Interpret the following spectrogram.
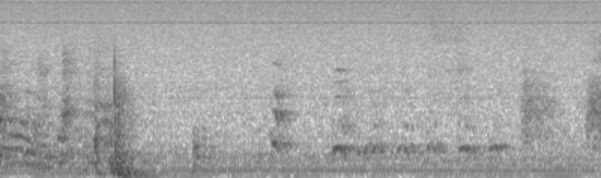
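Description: A man's brief wordless vocal sounds, with a short low thump a little under a second in and a faint hum in the middle.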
